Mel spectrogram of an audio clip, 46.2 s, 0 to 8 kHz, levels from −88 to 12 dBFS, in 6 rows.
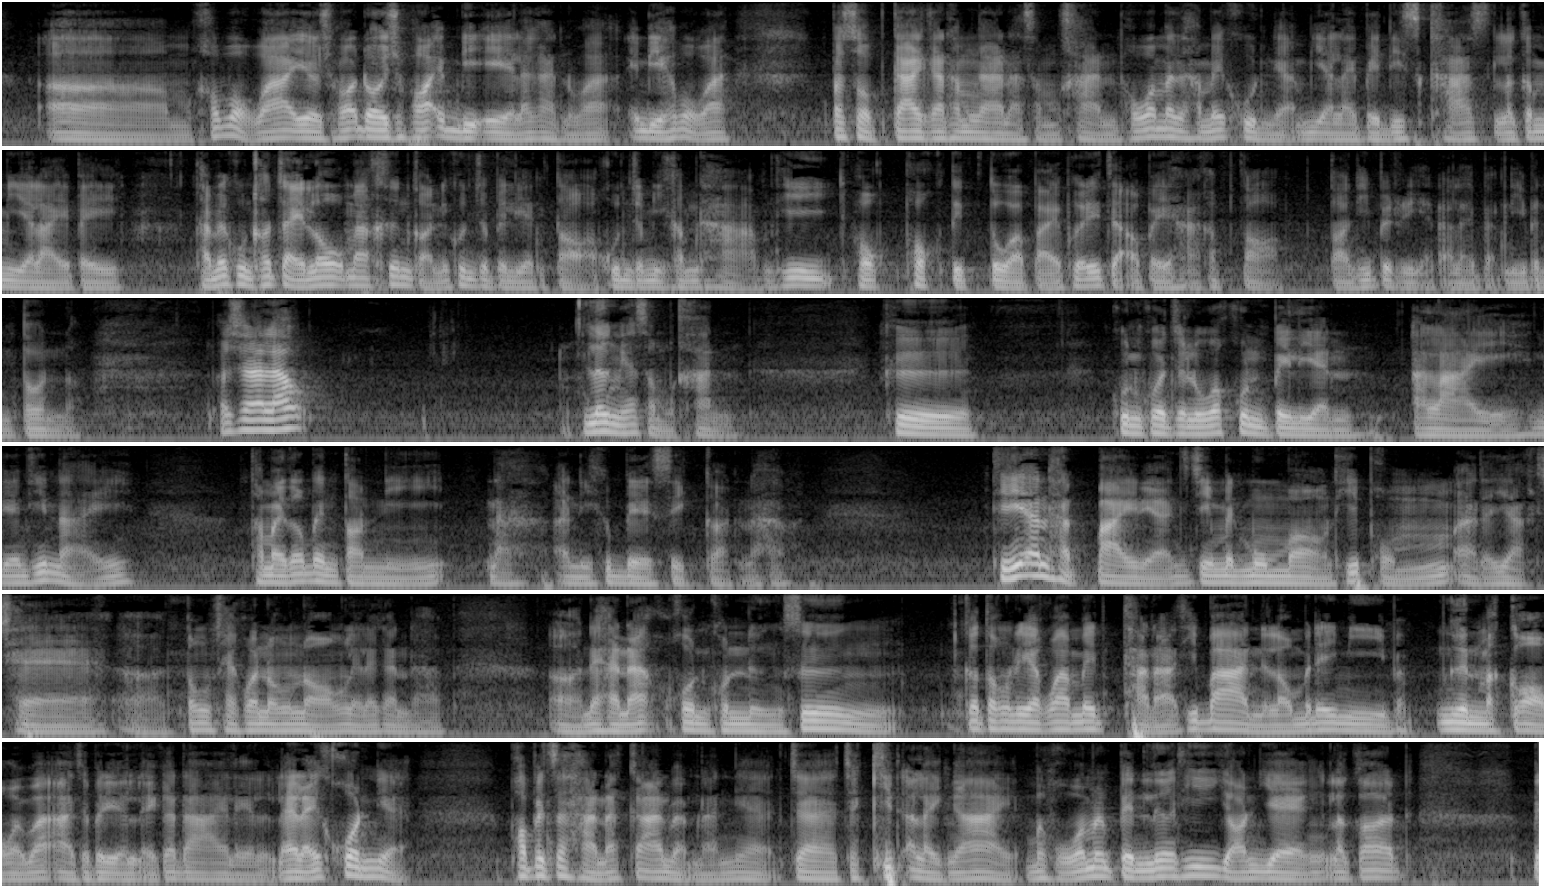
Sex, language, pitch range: male, Thai, 85-115 Hz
